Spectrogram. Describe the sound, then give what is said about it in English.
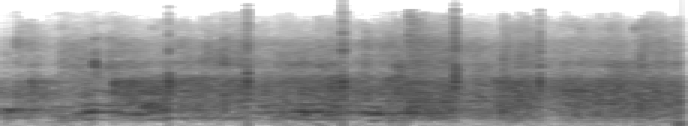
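Round of applause from an audience after a demonstration with household items: a dense, steady patter of many hands clapping throughout, with a few sharper claps standing out. “Round of applause,”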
